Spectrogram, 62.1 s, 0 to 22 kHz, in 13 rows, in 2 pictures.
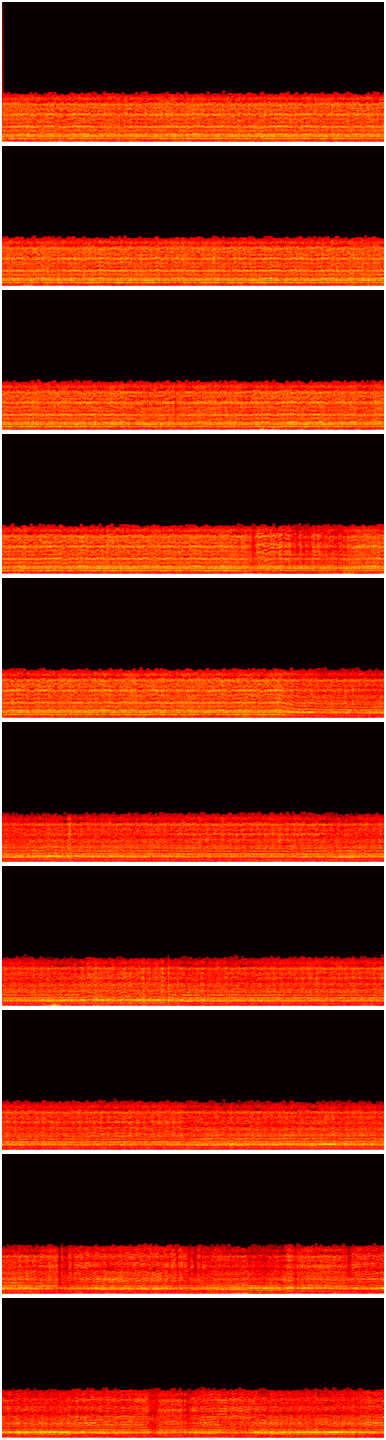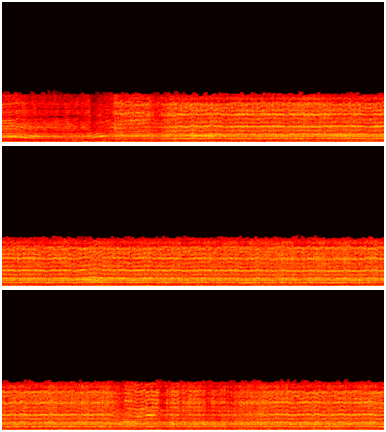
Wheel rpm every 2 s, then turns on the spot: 160, 160, 160, 160, 160, 160, 160, 160, 160, 160, 160, 130, 110, 110, 110, 110, 110, 110, 110, 110, 110, 120, 120, 110, 120, 160, 160, 160, 160, 160, 160.
none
